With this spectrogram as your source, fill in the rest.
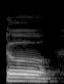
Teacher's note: ट का उच्चारण आप ट कीजिए तो लास्ट में अ ही आता है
